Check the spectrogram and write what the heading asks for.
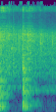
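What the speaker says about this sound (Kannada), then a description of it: "ಈಗ ಈರುಳ್ಳಿ ಹಾಕ್ತೀನಿ." Onion dropped into hot oil for tempering, a sharp burst of sizzling and frying with a stirring scrape, loud and close for about a second, no voices.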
